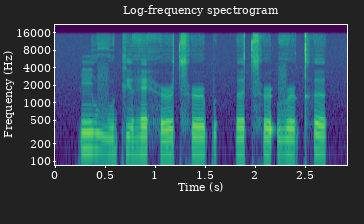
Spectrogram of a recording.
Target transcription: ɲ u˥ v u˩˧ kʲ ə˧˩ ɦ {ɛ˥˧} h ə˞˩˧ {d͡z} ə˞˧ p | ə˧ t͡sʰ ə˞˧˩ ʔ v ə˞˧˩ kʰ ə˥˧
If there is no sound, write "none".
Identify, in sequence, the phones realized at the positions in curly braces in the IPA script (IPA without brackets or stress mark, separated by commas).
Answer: ɛ˧, t͡sʰ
